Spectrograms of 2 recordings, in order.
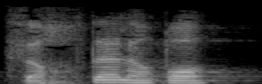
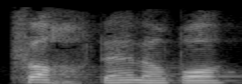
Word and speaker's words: فاختلط: فاختلط، ولاحظ أن حرف الفاء حرف مرقق، وهمزة الوسط الداخلية التي بعده لونت بالرمادي لأنها لا تلفظ، والخاء حرف مفخم، والتاء واللام حرفان مرققان، والطاء حرف مفخم. فانتقل ببراعة بين الترقيق والتفخيم، وأعطي كل ذي حق حقه.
